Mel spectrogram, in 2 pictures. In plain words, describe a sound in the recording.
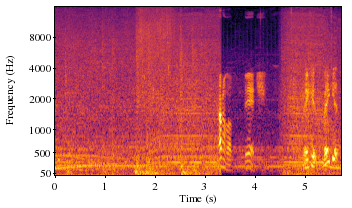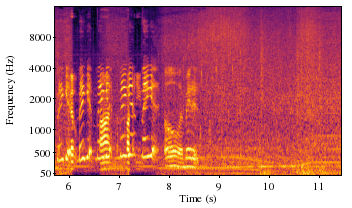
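A motorboat engine hums steadily.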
